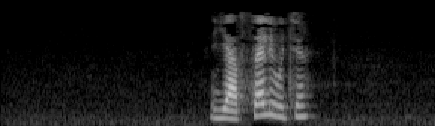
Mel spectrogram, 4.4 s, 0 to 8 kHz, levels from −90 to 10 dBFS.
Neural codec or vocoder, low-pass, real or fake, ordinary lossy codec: none; 7.2 kHz; real; MP3, 24 kbps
